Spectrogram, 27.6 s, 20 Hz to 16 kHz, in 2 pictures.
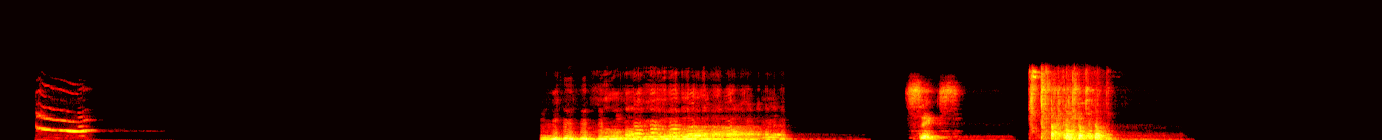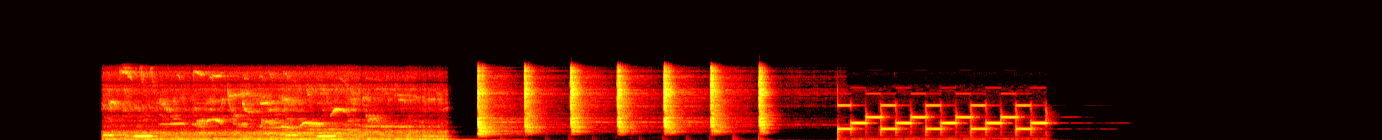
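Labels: At 0.34 seconds, a cat meows. After that, at 5.4 seconds, someone chuckles. Later, at 9.12 seconds, a voice says "six." Next, at 10.28 seconds, glass shatters. Following that, at 14.83 seconds, a bird can be heard. After that, at 18.59 seconds, there is the sound of a clock. Finally, at 22.18 seconds, a ringtone is heard.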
